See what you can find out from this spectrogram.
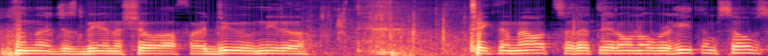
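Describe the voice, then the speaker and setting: Against noticeable background noise, a man with a fairly high pitch speaks at a fairly quick pace. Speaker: bee removal specialist. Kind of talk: explaining while working.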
